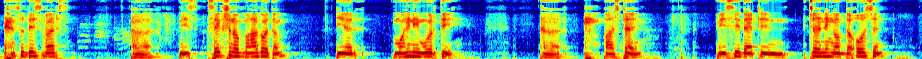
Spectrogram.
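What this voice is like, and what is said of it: Indian English accent. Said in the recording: “my accent may be Indian accent. You may not understand. ... Because Indian accent.”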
